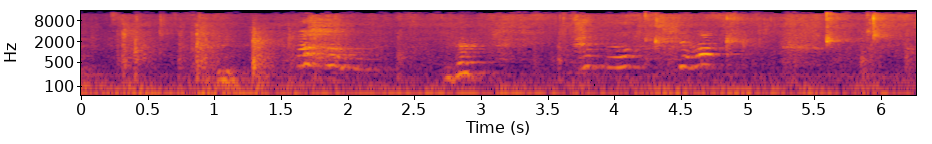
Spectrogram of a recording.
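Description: Shoes squeak and thud on a hard floor.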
